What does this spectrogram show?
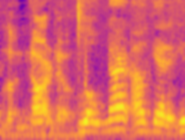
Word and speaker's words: Lonardo: Did I say that right? No, how do you say that? Lonardo.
